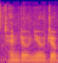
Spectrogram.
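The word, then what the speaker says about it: Tendō Nyojō: i learned his name tendon yojo because that's how japanese people pronounced it and that's how my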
